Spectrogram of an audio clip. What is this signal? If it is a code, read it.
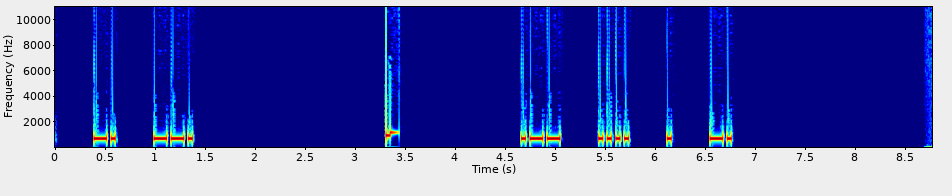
Morse code, heard as a keyed tone, about 28 wpm, spaced as for 16 wpm, 700 Hz. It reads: NG WHEN
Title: 3x Character Spacing - Top 200 Words - 28wpm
